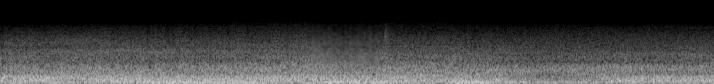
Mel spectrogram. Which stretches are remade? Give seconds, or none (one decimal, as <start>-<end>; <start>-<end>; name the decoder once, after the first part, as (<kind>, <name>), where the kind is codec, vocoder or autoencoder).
3.1-3.8 (vocoder, Vocos)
